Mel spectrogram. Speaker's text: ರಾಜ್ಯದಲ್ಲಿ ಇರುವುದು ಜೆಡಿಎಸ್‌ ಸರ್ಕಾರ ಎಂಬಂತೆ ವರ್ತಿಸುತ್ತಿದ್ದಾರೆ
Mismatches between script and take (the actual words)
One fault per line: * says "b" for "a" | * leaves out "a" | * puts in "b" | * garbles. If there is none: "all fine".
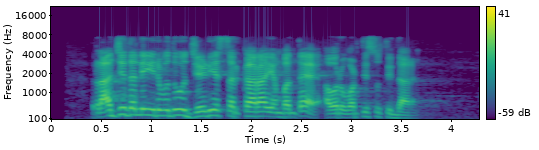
* puts in "ಅವರು"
